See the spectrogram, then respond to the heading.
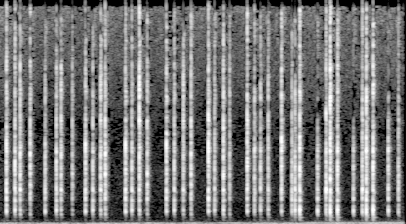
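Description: Long acrylic nails tap rapidly on the clear plastic lid of a flat eyeshadow palette, making a quick run of short, dry clicks with no ring and a bright top. A steady low hum sits underneath the taps throughout.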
